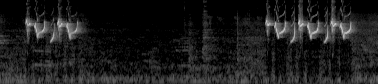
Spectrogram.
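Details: Gelatik batu (Cinereous tit) singing a vigorous 'wucit wucit' song: a short burst of high, swooping paired whistles, then nearly four seconds of quiet, then a longer, fuller run of the same sliding notes.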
